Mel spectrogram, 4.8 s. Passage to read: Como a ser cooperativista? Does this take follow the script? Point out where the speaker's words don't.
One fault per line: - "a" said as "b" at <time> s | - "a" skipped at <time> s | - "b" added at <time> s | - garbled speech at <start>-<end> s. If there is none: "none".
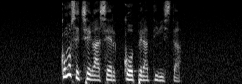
- "se chega" added at 1.4 s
